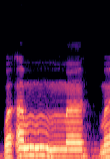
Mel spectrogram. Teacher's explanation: wajibul gunnah. Wajibul gunah dibaca dengung dua harakat dan adanya huruf adanya mad asli dibaca panjang dua harakat.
